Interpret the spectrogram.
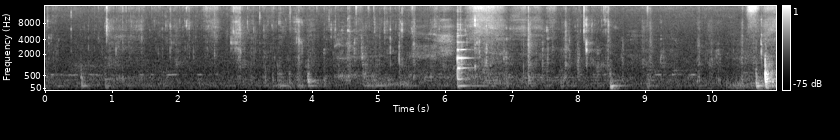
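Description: A man chewing a mouthful of leafy salad with cucumber and tomato: faint, soft crunching and wet mouth sounds, with a sharper click about six seconds in and a brief louder sound near the end.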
